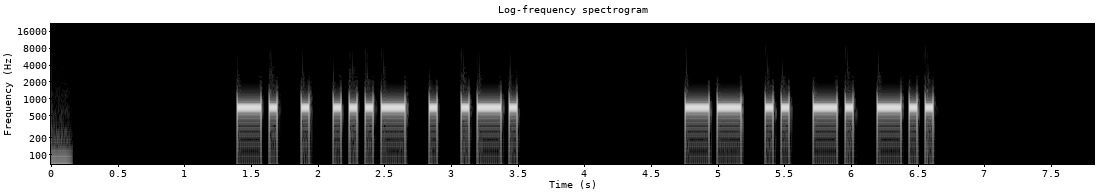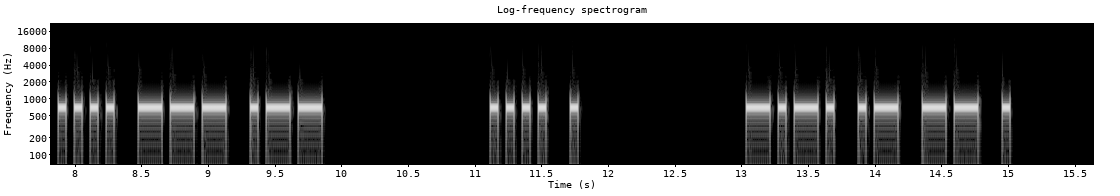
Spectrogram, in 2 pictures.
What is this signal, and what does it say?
Morse code, heard as a keyed tone, about 20 wpm, 700 Hz. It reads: NEVER MIND HOW HE CAME
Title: 3x Word-Spacing - Sentences from Top 500 Words - 20wpm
